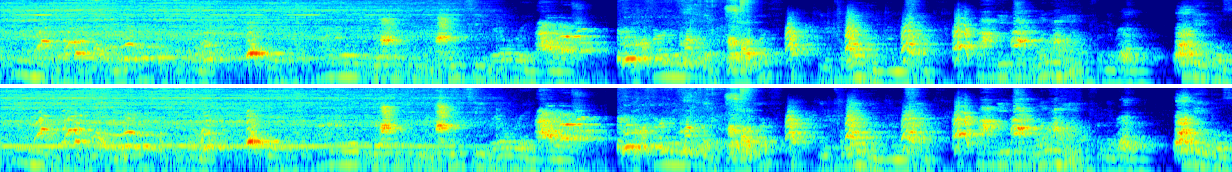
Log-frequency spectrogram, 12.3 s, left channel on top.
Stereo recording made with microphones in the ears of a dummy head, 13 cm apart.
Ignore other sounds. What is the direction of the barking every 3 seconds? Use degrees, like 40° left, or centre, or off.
50° right, 30° right, 10° left, 20° right.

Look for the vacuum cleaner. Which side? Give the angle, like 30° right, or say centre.
20° left.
